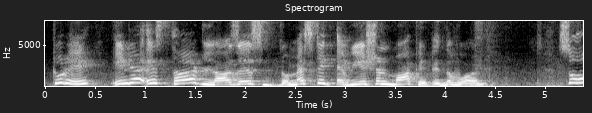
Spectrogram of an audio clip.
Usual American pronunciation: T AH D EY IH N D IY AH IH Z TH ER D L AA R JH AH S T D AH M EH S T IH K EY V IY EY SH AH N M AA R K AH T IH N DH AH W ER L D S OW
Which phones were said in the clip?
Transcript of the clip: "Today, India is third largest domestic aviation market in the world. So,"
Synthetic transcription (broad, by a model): T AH D EY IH N D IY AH IH Z T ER D L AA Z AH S D AH M EH S T IH K EY V IY EY SH AH N M AA R K AH T IH N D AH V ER L D S OW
